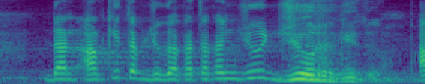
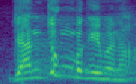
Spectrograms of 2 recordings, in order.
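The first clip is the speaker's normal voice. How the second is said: Spirit questioning; 6 semitones higher, 7 dB louder than usual. Retold or imitated. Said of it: "roh ngomong sama saya".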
